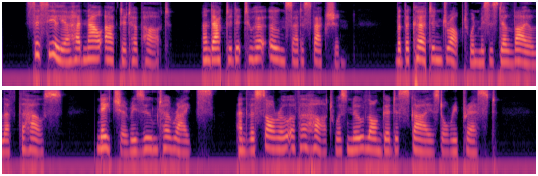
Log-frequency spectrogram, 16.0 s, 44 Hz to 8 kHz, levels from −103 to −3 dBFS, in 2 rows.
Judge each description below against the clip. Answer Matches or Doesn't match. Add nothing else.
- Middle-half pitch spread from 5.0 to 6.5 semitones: Doesn't match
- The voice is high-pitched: Matches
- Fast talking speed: Doesn't match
